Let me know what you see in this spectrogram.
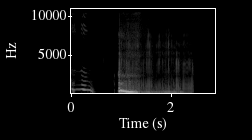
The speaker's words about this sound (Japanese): ダメですよ、絶対嗅いちゃダメ。シスター様のくっさいおなら嗅いじゃいや。ダメ、おなら止まんない。おならがバーン。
